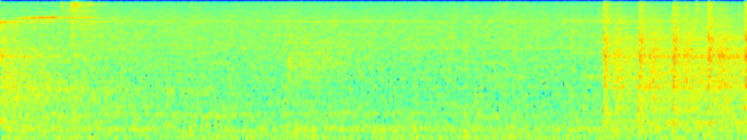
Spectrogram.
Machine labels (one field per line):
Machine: slide rail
